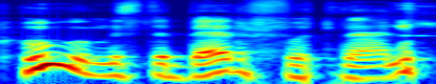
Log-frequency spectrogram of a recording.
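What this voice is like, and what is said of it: Imitates another person's voice with accent. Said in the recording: “Why did I did an accent for Michael Cole?”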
